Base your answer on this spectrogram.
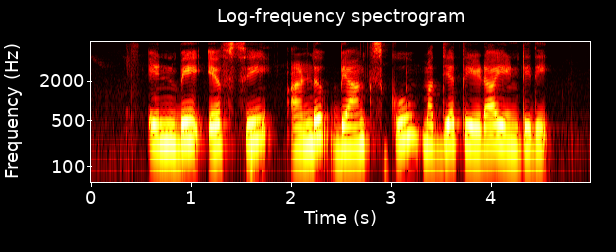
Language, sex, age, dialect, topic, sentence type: Telugu, female, 25-30, Telangana, banking, question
